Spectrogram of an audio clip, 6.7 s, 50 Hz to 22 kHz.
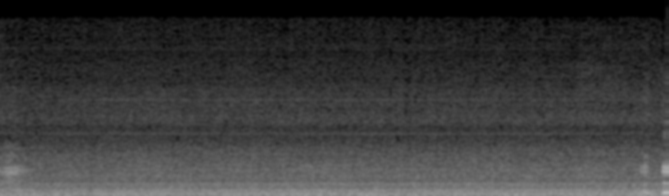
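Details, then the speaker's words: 2001-2007 Toyota Sequoia after the front blower motor and wheel were replaced with an aftermarket unit, key on at idle: steady, even rush of air on the high fan setting, and the earlier ticking noises are gone. "all right this is what it sounds like on high"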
